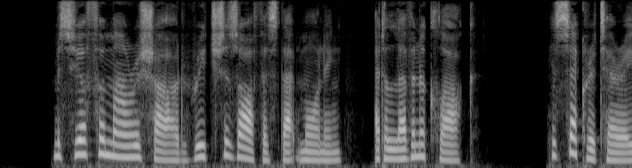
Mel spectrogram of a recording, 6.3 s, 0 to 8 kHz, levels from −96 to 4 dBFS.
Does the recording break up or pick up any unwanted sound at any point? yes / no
no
